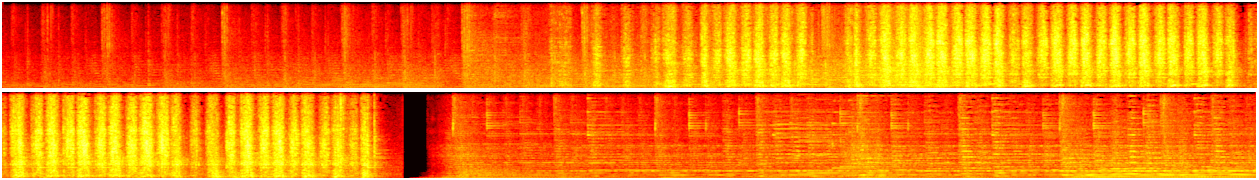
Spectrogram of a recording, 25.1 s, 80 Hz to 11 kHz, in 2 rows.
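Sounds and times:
hand saw cutting wood: 0:05.2 - 0:16.6.

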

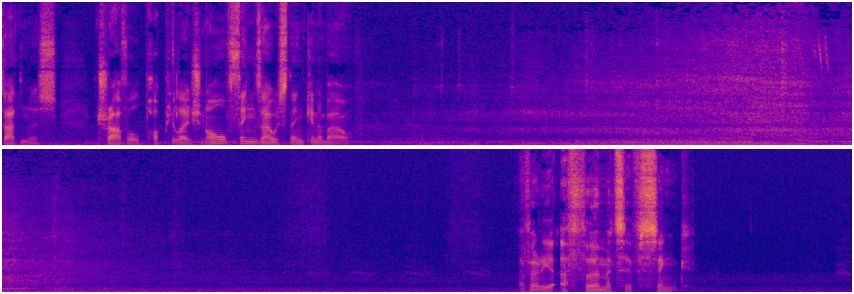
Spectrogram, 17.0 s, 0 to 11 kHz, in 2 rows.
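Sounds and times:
vehicle engine rumble passing: 0:00.0 - 0:17.0.

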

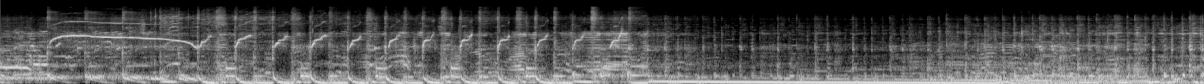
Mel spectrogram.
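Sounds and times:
loud dance music: 0:00.0 - 0:12.0
long held low bass notes: 0:02.3 - 0:12.0.

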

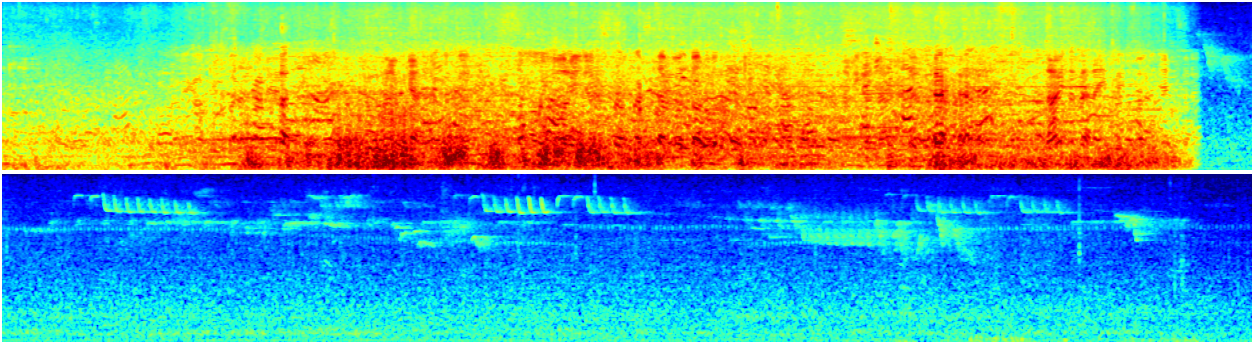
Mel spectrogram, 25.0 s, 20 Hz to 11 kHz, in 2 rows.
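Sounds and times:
outdoor background noise: 0:00.0 - 0:25.0
songbird singing: 0:12.0 - 0:24.4.

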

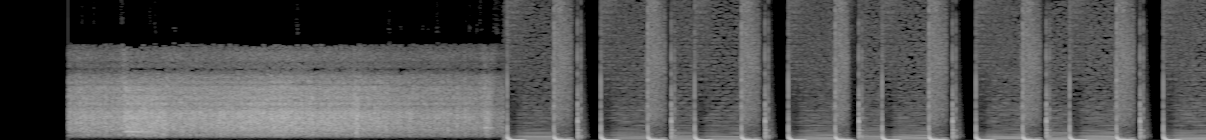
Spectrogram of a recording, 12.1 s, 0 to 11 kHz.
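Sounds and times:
television static hiss: 0:00.7 - 0:05.0.

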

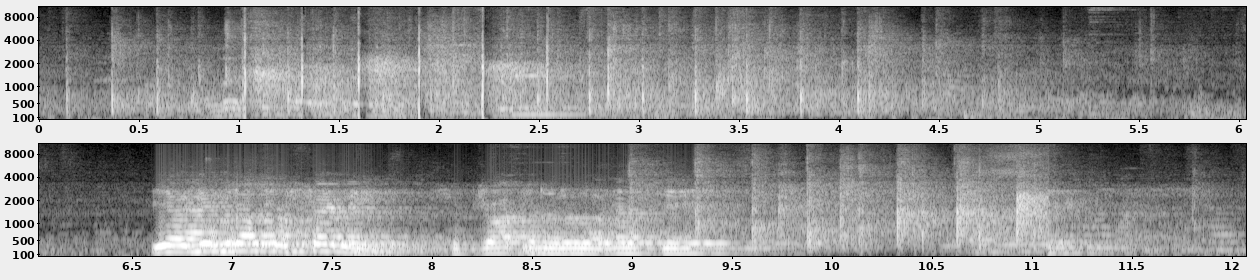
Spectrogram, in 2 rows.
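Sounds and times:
audience applauding: 0:00.0 - 0:05.1, 0:09.0 - 0:11.1.

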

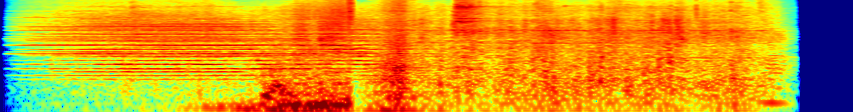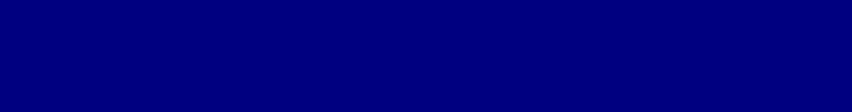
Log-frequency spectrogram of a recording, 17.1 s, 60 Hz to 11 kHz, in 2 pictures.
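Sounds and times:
train whistle: 0:00.1 - 0:04.4
rush of noise: 0:02.0 - 0:04.6
heavy low rumble: 0:02.2 - 0:04.6
train rattling clatter: 0:03.6 - 0:08.0.

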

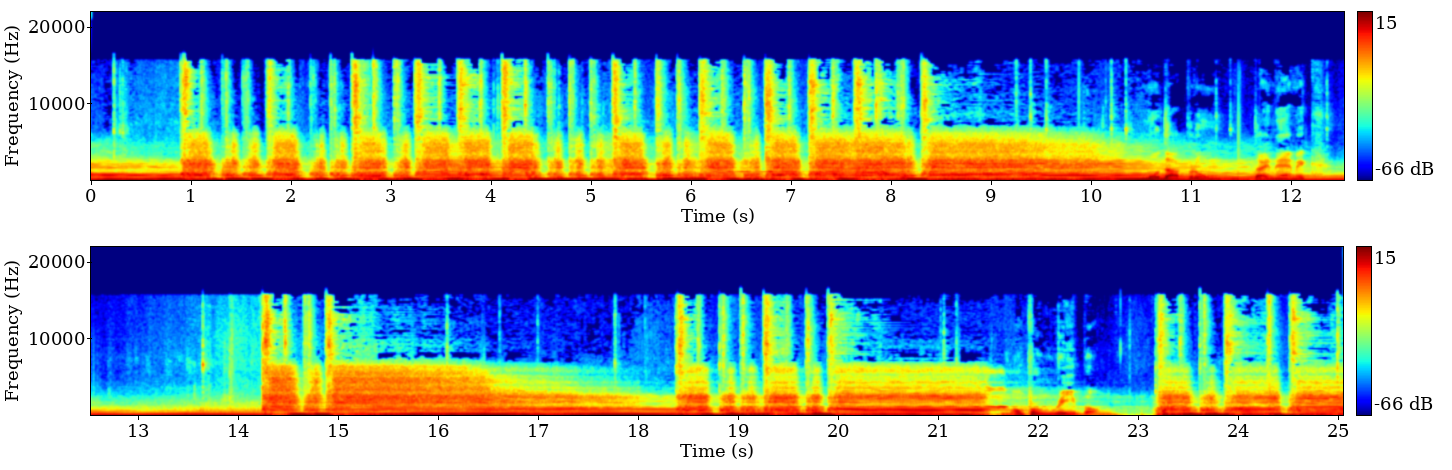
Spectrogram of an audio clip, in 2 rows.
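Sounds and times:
distorted electric guitar: 0:00.0 - 0:25.0.

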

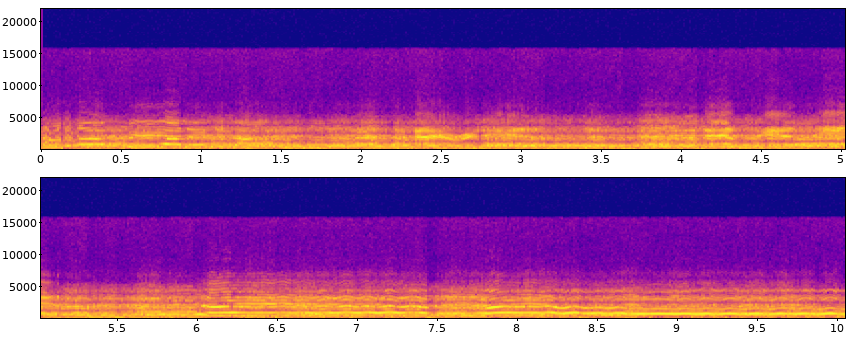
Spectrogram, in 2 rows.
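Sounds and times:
woman singing jazz-pop: 0:00.0 - 0:02.9, 0:04.1 - 0:10.0
live band playing: 0:00.0 - 0:10.0.

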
